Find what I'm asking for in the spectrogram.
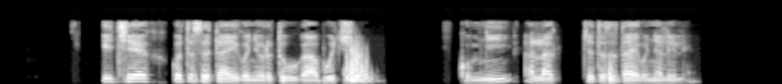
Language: Kalenjin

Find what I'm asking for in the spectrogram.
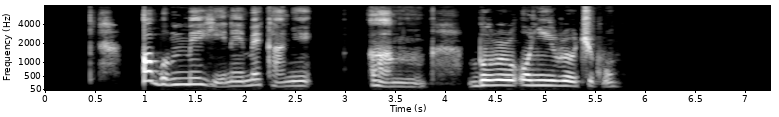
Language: Igbo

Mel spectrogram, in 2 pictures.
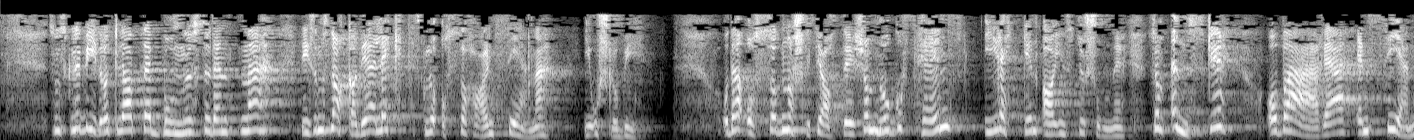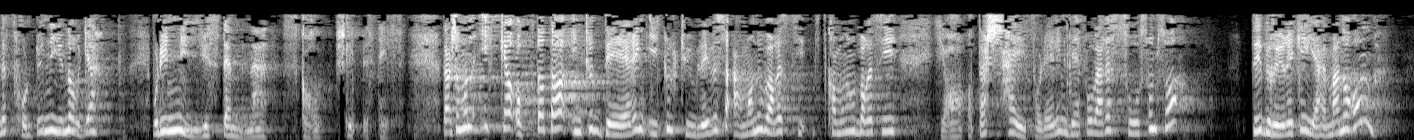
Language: Norwegian Bokmål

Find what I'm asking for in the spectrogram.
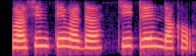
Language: Marathi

